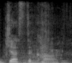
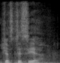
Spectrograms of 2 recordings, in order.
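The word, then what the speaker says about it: Justiciar: trust this ass clown he's a justicar a thalmor it's pronounced justicia rigmore let's all go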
